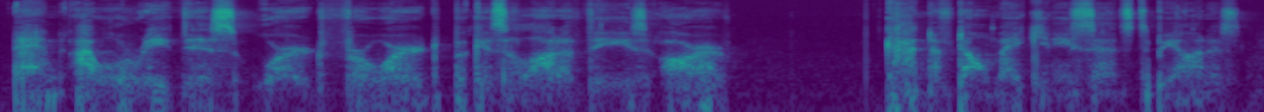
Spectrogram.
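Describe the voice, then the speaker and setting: A man reading aloud in a whispered ASMR style, deliberate and breathy, with wry, deadpan asides. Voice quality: breathy, mostly unvoiced whisper. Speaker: filmmaker and actor hosting an ASMR video.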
